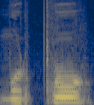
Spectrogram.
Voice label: "murpu", Apatani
